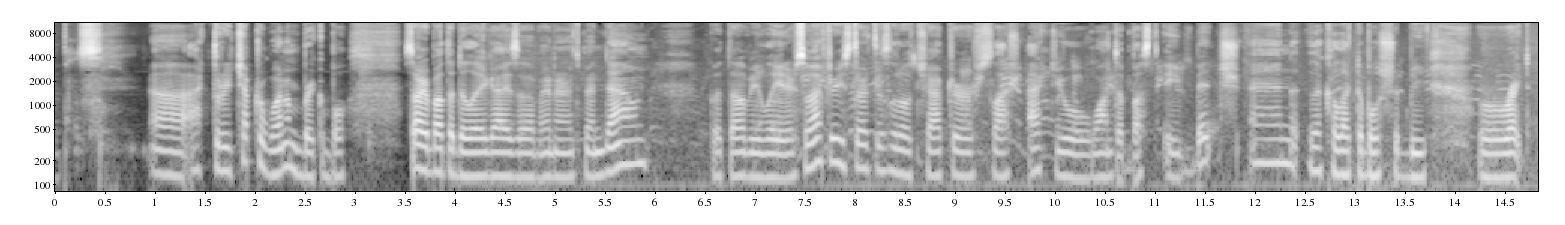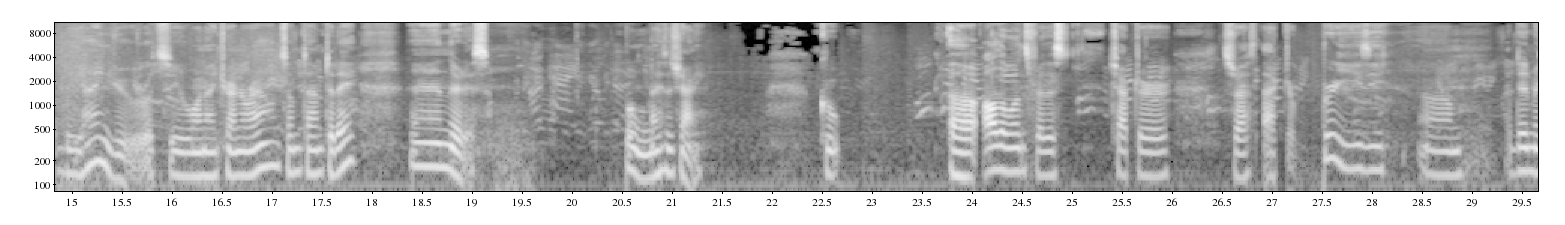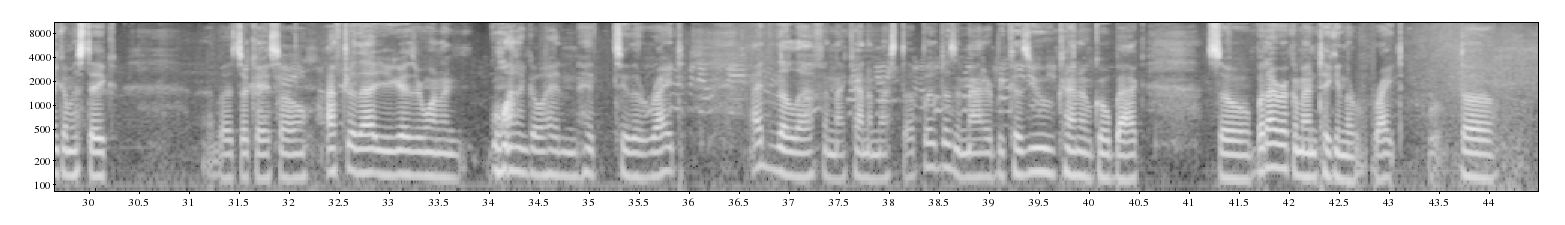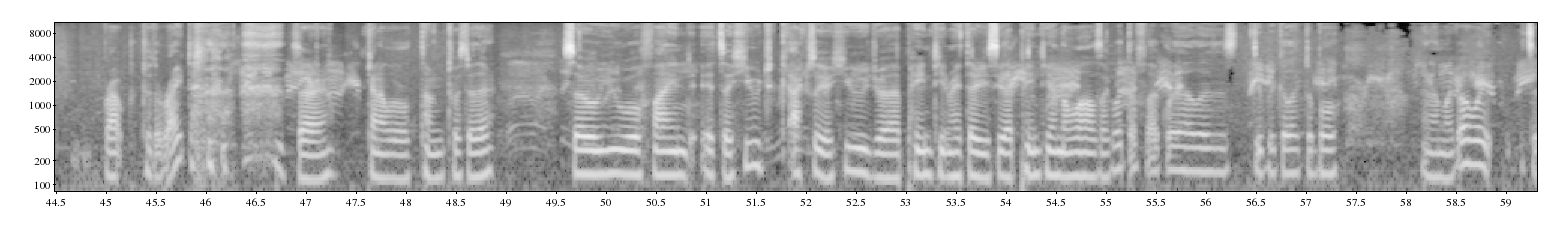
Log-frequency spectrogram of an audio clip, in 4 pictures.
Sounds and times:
Speech: 0:00.0 - 0:21.4, 0:22.4 - 0:22.7, 0:23.5 - 0:30.3, 0:31.1 - 0:40.6, 0:41.2 - 0:44.2, 0:44.8 - 0:59.3.

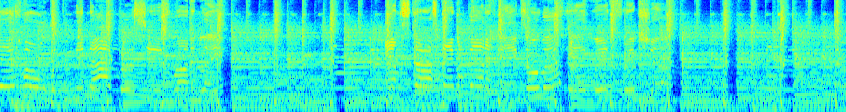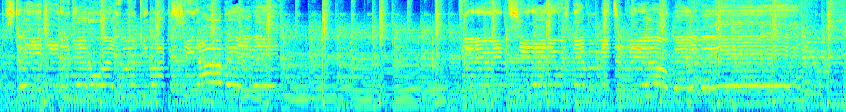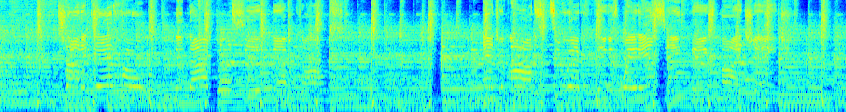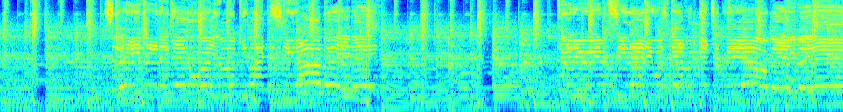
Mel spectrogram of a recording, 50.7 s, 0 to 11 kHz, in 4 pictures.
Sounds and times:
Music: 0:00.0 - 0:50.7.

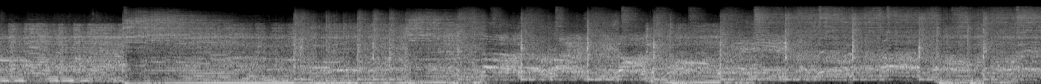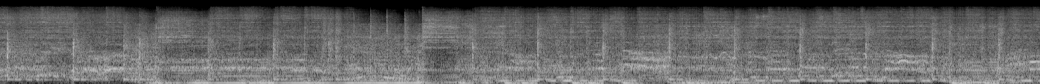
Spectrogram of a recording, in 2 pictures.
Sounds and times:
Blues: 0:00.0 - 0:20.8.

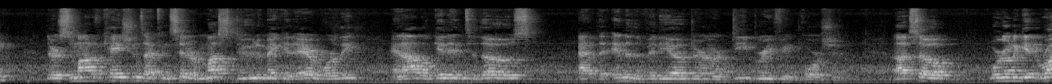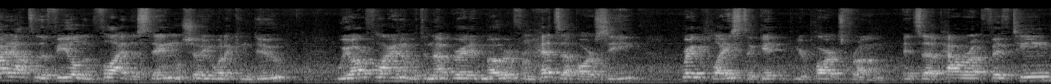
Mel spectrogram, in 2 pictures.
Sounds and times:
Speech: 0:00.0 - 0:21.0.

